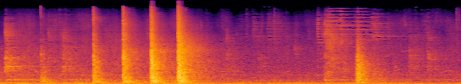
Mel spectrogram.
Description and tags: Sounds of someone on a construction site using a hammer. Unprocessed field recording.
building, construction, environmental-sounds-research, field-recording, hammer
